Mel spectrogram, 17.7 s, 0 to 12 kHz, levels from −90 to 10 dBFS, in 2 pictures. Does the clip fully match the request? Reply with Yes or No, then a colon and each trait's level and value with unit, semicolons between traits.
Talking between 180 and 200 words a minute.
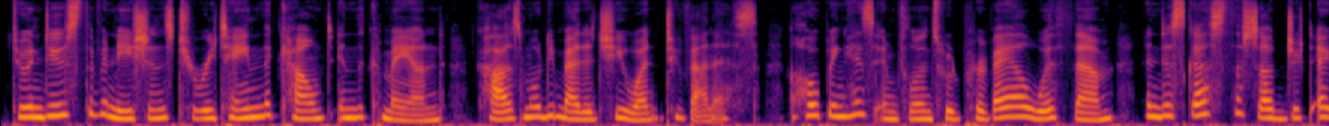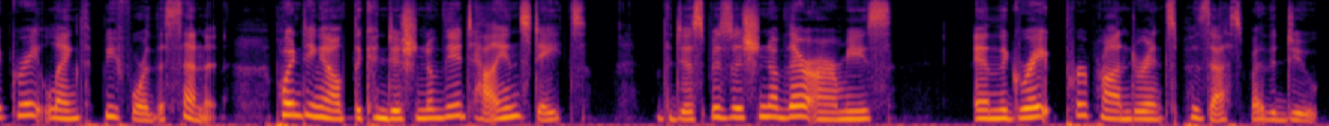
Yes: average, 185 wpm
